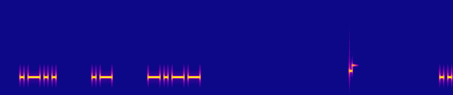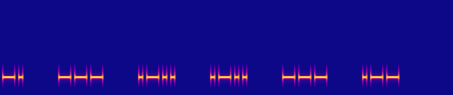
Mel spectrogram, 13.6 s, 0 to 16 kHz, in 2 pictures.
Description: Morse code, heard as a keyed tone, about 20 wpm, spaced as for 11 wpm, 700 Hz. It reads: LAY FOLLOW
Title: 3x Character Spacing - Top 500 Words - 20wpm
